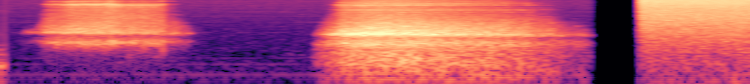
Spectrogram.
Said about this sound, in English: I'll breathe.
